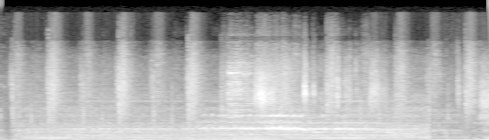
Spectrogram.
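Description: A car drives through the corners of a track, its engine droning steadily up close, with a rhythmic buffeting and a brief high squeal partway through.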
